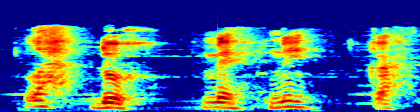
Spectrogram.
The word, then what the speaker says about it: La domenica: Tapi cara bacanya lah doh nikah andavamo dalla nonna.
